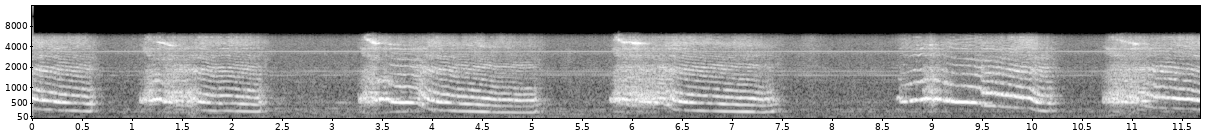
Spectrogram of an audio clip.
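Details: Female dog cries, held back from begging at the dinner table while people eat in the next room; loud, strongly tonal whimpers that fall in pitch, about five long howl-like bursts in steady alternation with pauses.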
